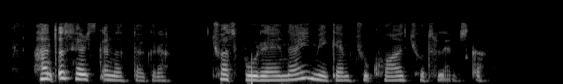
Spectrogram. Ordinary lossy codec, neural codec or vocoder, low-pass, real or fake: Opus, 24 kbps; none; 7.2 kHz; real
